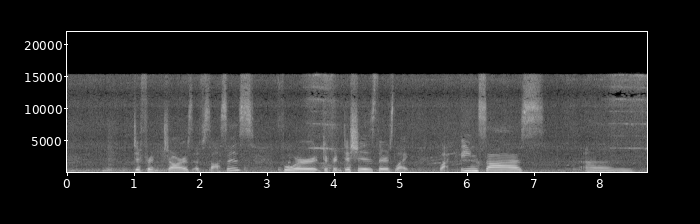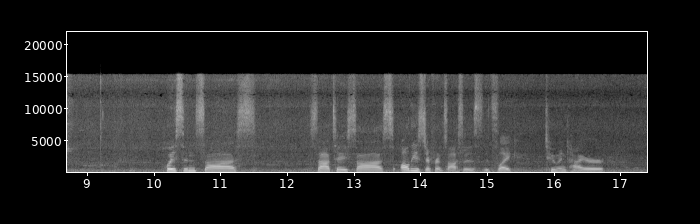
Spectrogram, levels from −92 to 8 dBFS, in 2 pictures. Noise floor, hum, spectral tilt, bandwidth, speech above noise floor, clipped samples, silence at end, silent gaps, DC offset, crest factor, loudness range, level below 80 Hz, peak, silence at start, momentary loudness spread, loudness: -44 dBFS; none; -2.5 dB/octave; 16 kHz; 22 dB; under 0.1%; 0 s; none; under 0.1%; 20 dB; 5 LU; -72 dBFS; -4 dBFS; 0 s; 19 LU; -22 LUFS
